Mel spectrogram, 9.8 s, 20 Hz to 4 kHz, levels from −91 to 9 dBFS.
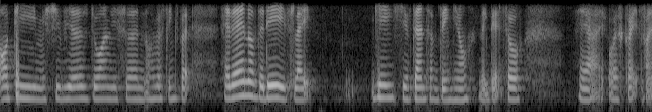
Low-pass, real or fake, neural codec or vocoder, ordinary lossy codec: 3.6 kHz; real; none; none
